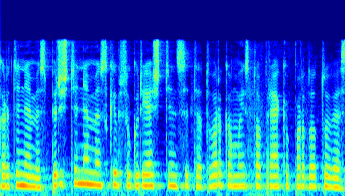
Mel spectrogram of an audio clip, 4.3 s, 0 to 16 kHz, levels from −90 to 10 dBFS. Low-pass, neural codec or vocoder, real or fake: 7.2 kHz; none; real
